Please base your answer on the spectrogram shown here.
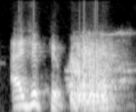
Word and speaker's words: adjective: D and J, whenever D and J are together, D is silent. The pronunciation should be of J. Like it's not adjust, the word is adjust. It's not adjective, the word is adjective.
